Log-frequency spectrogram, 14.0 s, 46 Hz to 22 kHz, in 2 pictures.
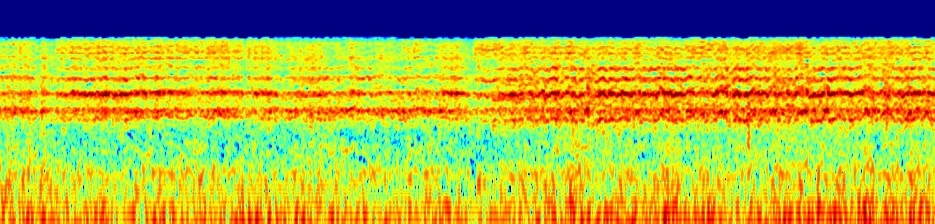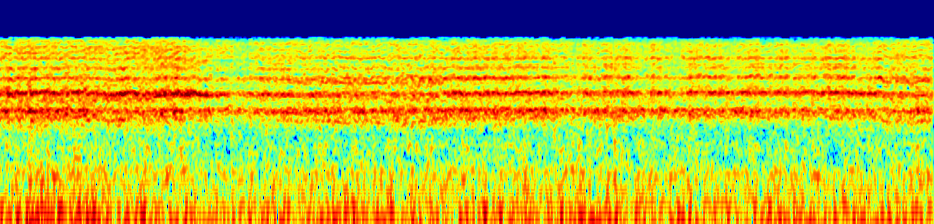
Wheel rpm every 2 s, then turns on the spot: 230, 220, 200, 190, 210, 220, 230.
none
